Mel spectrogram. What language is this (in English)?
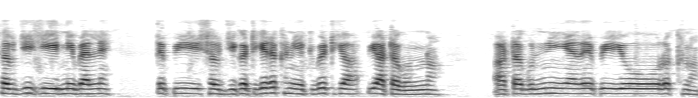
Dogri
